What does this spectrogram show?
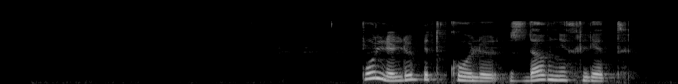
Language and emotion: Russian, neutral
